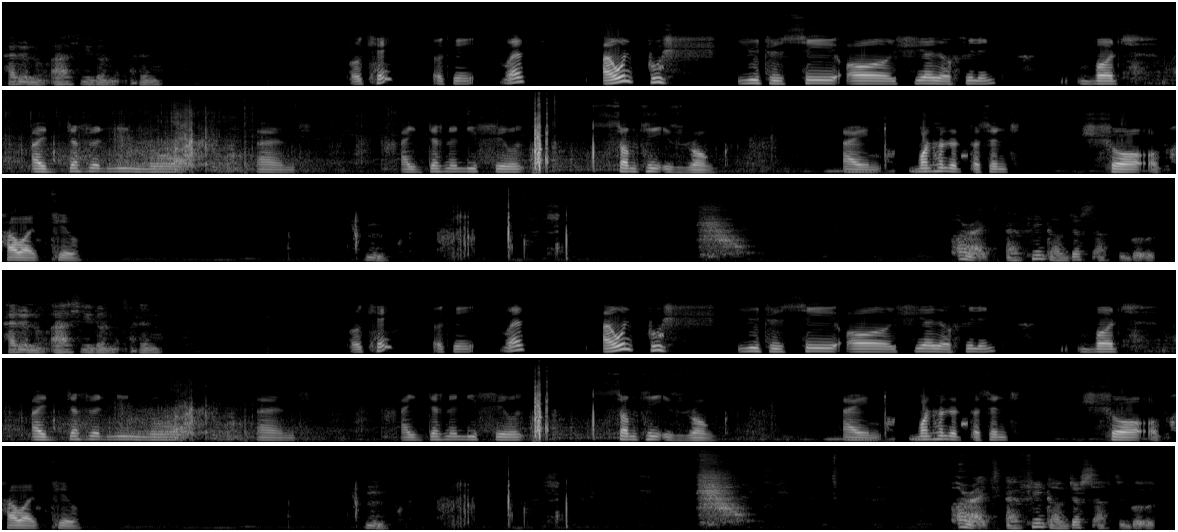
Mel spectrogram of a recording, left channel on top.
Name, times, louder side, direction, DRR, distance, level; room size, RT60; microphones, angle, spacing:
voice 1, 0.0-1.6 20.0-20.9 27.1-27.3 29.9-30.0 30.4-31.3 33.0-35.0, right 3 dB, 60° right, 2.1 m, -39 dB
voice 2, 3.5-3.9 4.3-4.7 5.0-5.2 6.0-6.9 7.4-9.9 10.8-11.5 12.0-13.7 14.3-14.8 15.7-17.2 17.8-18.9 20.1-20.5 20.8-21.8 22.5-24.3 27.8-28.1 28.9-29.1, left 2 dB, 15° left, 0.7 m, -30 dB
Skateboard, 11.3-19.7, left 4 dB, 85° left, 3.7 m, -44 dB
head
